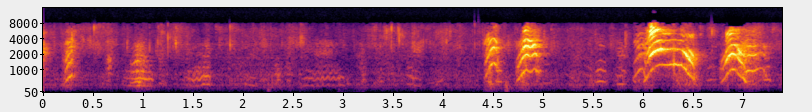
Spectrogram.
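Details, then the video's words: At 2:30 am on June 8, 2021, Norwegian Buhund puppies fuss in the night: faint scattered whimpers at first, then a handful of loud, piercing arched yelps near the end, each lasting under half a second. "Puppy Pandemonium at 2:30am! Norwegian Buhund Puppies"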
